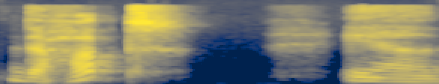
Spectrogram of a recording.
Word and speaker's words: had: Ik had, non, pardon, on a un T de had et un D de dorst. Hein? Parce que ça ici se prononce comme T, had, et le D ici se prononce comme D.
